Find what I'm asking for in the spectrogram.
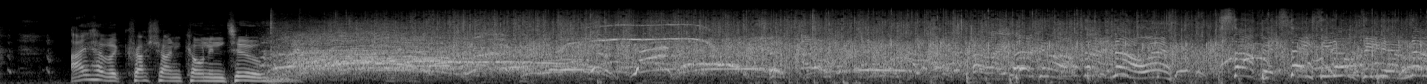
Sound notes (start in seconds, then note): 3.0 audience laughing and cheering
